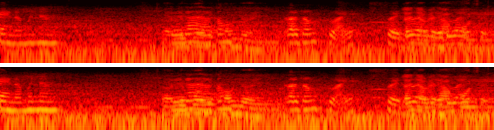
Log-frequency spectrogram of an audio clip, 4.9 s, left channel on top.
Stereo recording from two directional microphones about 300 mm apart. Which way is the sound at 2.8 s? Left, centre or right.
Left.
